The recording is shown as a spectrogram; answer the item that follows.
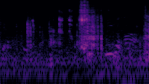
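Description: Crinkling of a potato chip bag and crunching as the chips are taken and bitten: a run of short crackly sounds, one sharper about a second in.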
